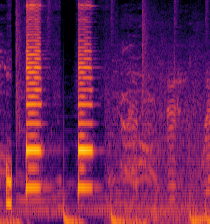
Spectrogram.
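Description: Two short, loud horn-like toots about half a second apart, each a flat single pitch, over background music.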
